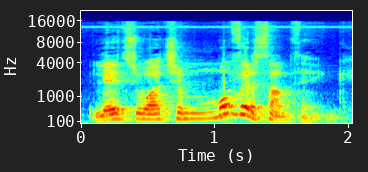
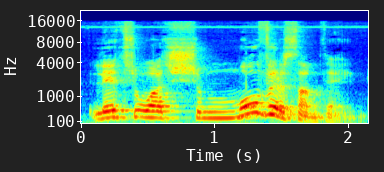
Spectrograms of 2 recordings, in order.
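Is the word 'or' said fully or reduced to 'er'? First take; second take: reduced; reduced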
